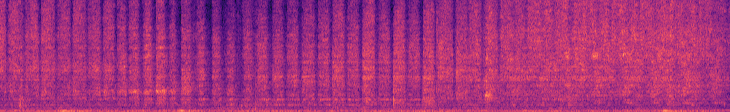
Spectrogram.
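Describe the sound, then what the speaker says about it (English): A time trial bike frame is sanded by hand to strip layers of red paint and white primer outdoors on a windy day, with quick rhythmic scraping strokes repeating close up and no talking. "out there sanding it down right now"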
